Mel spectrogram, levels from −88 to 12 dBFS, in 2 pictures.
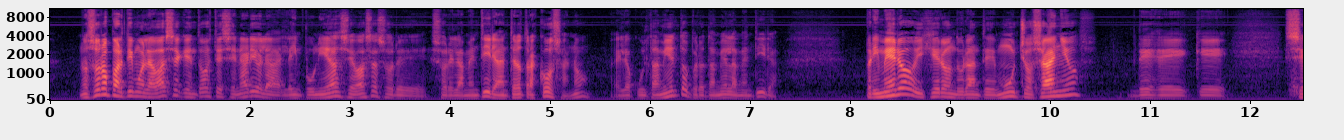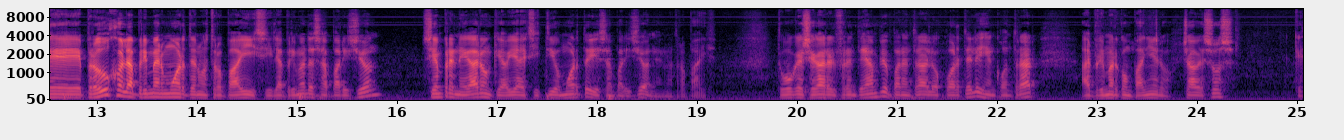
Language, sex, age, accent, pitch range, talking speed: Spanish, male, 30-49, Argentinian, 95-120 Hz, 185 wpm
